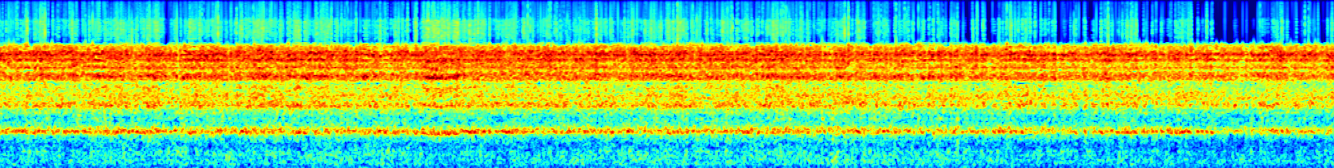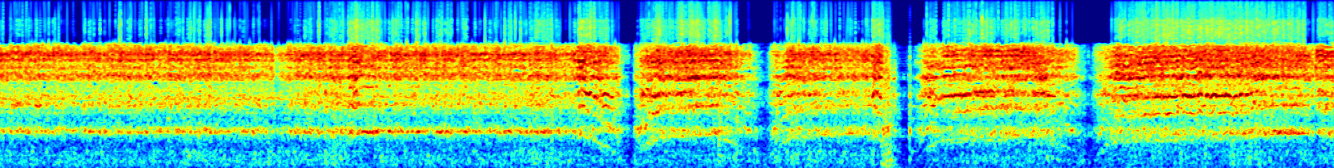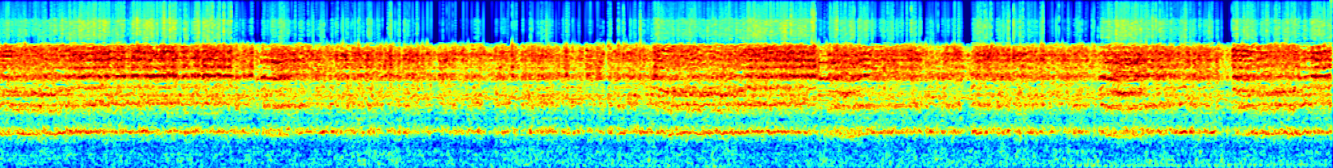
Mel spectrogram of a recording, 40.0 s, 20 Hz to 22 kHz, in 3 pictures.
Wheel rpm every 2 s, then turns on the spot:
230, 230, 230, 230, 230, 230, 230, 230, 240, 190, 150, 140, 160, 220, 230, 230, 230, 220, 230, 220.
none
